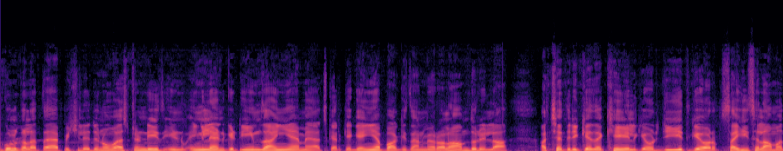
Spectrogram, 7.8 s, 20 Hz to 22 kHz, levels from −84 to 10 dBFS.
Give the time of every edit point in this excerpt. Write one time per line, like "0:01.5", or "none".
none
